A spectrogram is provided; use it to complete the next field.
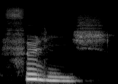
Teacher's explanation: l'accent est sur le I et le E est dans le nez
